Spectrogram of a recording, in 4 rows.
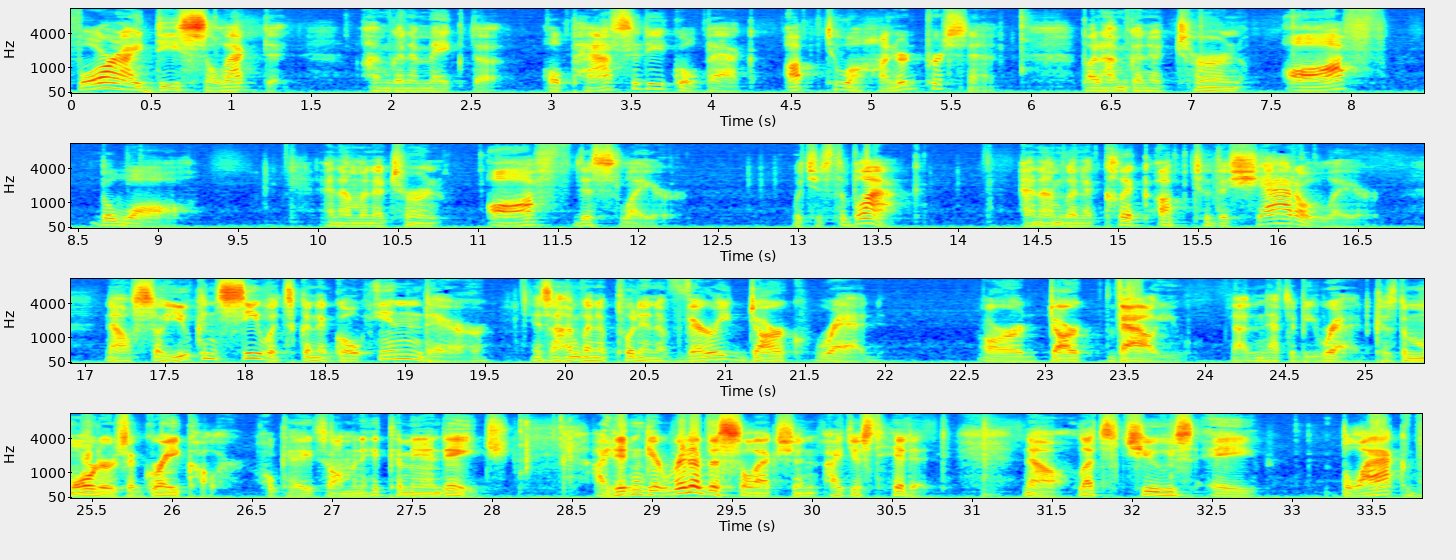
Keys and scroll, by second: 27.6 super+h.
